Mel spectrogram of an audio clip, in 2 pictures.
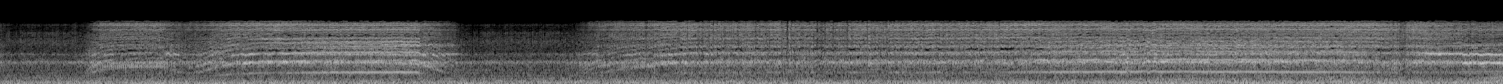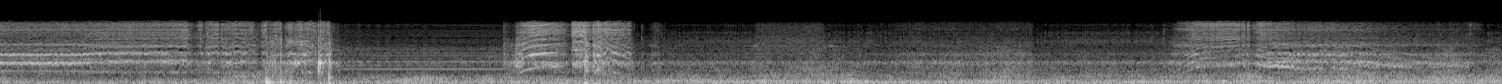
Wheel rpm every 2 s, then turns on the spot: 70, 130, 30, 130, 150, 150, 150, 150, 150, 30, 90, 10, 20, 70, 80.
24-26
